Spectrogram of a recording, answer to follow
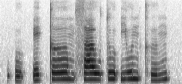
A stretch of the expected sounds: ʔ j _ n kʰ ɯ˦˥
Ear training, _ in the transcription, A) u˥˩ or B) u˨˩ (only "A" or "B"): A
